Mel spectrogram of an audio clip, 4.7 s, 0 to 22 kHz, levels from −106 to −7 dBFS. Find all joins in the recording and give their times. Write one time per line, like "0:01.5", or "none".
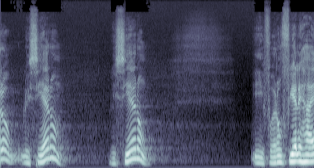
none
